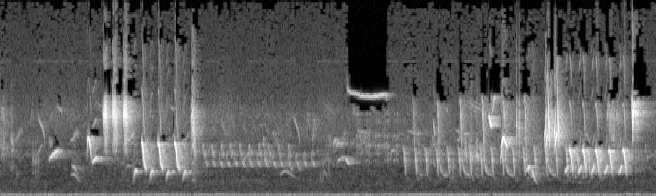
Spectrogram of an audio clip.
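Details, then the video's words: Nightingale in full song at Dohr, Eifel, Germany, delivering bursts of rapidly repeated clicking notes separated by brief pauses and varied high whistles, the pulsed series returning strongly toward the end; a low rumble runs throughout. "Nightingale singing. Nachtigall singt."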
